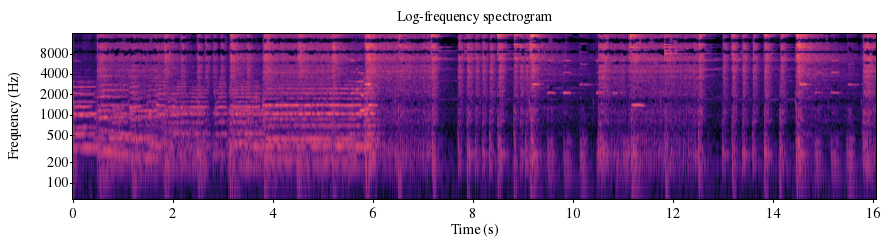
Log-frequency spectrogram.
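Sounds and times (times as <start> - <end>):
concert band playing: 0.0 - 16.0.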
